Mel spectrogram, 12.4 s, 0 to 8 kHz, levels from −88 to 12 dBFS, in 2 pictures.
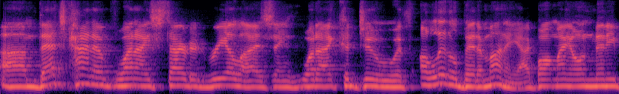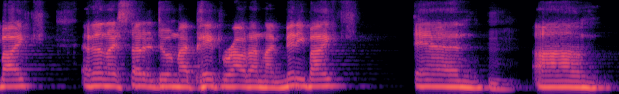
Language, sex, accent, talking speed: English, male, American, 185 wpm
